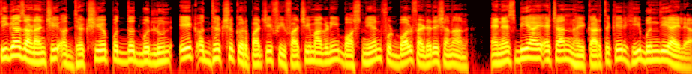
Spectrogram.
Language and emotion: Goan Konkani, neutral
